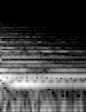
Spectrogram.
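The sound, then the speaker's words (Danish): The opening of Grieg's Piano Concerto, the piano entering after a drum roll: a loud piano chord rings out with a rich, bell-like resonance over a low orchestral rumble, sustaining and slowly fading through the brief moment with no voices. “Trommevirvel, og så kommer klaveret.”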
